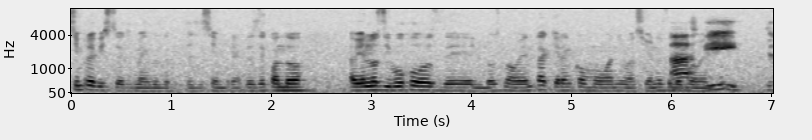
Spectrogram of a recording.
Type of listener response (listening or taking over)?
taking over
